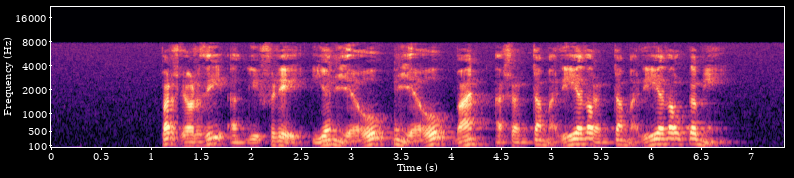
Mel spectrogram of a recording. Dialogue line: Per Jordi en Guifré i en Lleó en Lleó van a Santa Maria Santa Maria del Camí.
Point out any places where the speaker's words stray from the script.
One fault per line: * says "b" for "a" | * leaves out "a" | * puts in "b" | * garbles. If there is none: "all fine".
all fine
